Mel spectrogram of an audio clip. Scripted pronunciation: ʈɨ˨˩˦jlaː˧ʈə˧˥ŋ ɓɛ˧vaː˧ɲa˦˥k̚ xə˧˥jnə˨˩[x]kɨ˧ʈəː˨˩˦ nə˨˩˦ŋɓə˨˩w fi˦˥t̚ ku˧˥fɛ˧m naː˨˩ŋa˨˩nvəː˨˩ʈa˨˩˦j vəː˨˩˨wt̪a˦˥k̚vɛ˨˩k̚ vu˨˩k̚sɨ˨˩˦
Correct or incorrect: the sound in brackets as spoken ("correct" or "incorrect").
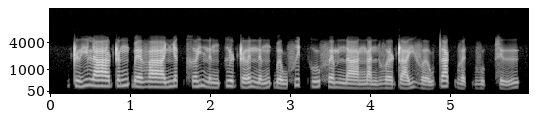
incorrect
